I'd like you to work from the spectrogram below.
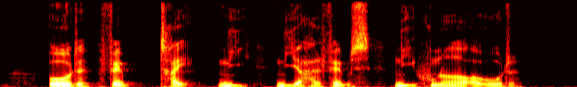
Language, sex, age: Danish, male, 51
